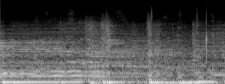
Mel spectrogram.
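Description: Live acoustic band music with no singing: strummed acoustic guitar and accordion over sustained bass notes, with a sharp drum hit about one and a half seconds in.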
